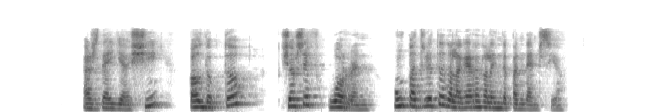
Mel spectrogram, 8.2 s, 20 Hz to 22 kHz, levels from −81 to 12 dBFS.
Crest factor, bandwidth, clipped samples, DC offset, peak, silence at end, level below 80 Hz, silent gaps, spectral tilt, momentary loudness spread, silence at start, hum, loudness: 16 dB; 7.8 kHz; under 0.1%; under 0.1%; -2 dBFS; 1.15 s; -60 dBFS; 2.29-2.37 s, 3.38-3.47 s, 4.79-4.92 s; -4 dB/octave; 10 LU; 1.05 s; none; -17 LUFS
